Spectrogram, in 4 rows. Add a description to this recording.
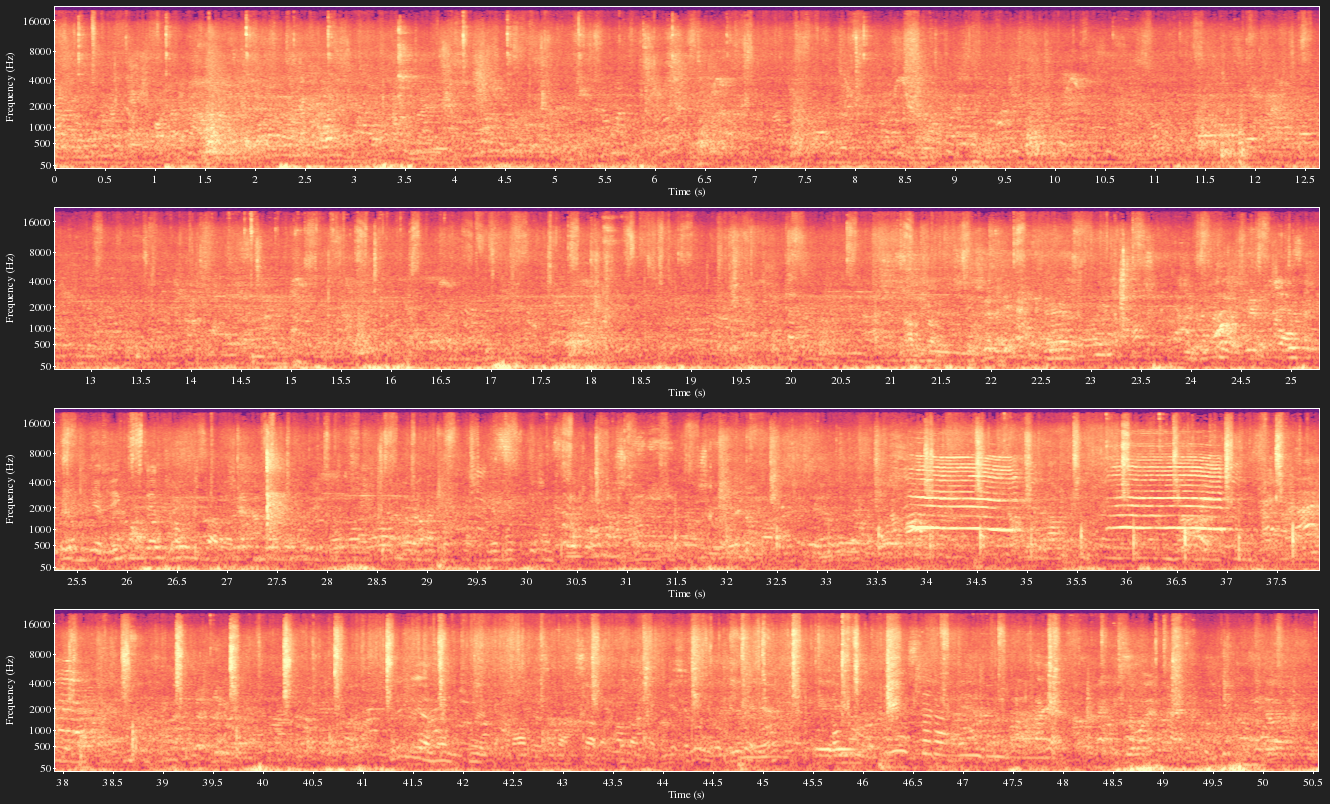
soundwalk through hall 3 of the dong xuan center, a vietnamese indoor market with hundreds of shops where you will find everything and anything (food, clothes, shoes, electrical appliance, toys, videos, hairdressers, betting offices, nail and beauty studios, restaurants etc.) the city, the country & me: march 6, 2011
